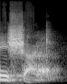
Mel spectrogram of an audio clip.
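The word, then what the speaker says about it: יצחק: Isaac, que o nome pronuncia-se Ishak, significa ele ri.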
